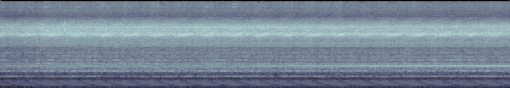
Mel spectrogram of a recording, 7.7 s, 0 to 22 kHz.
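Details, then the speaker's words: New California Air Tools quiet air compressor, just assembled, recorded about 2 feet away, filling toward shutoff: steady, even motor hum with a whirring high tone, no knocks or rattles; normal running. "I don't know if you can hear it, but I'm talking it kind of just in a normal voice to give you an idea what it sounds like. Doesn't take it long to fill up either."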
